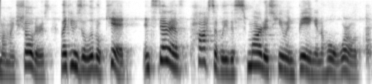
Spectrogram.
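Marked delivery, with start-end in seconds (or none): none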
